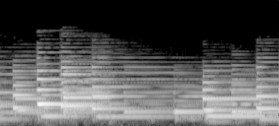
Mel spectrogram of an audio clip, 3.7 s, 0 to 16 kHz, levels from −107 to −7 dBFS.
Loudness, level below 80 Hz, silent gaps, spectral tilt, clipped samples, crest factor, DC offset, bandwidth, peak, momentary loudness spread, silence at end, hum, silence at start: -21 LUFS; -64 dBFS; none; -8.5 dB/octave; under 0.1%; 16 dB; under 0.1%; 5.2 kHz; -4 dBFS; 15 LU; 0 s; none; 0 s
